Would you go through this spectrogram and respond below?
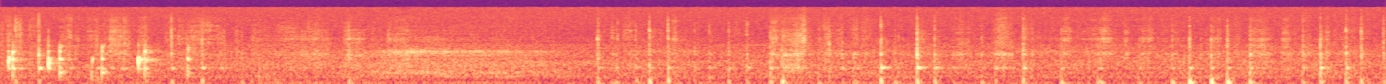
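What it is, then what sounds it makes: Cardboard tube tapped and scratched. Fingertips tap and scratch an empty, hollow brown cardboard tube. A few sharper taps open with a hollow mid-pitched knock, then a soft brushing scratch follows. After that comes a long run of quick, quiet, dry taps that die away almost instantly.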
